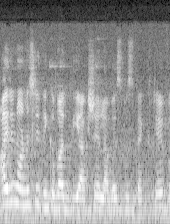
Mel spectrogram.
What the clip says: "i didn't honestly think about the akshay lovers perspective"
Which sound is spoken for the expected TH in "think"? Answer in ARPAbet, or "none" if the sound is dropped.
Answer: T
